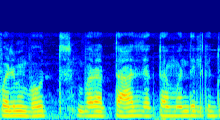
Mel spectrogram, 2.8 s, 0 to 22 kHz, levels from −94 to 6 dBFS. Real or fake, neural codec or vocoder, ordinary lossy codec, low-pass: real; none; none; 7.2 kHz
